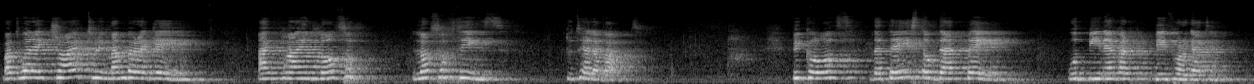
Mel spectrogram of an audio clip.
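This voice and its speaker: A woman from Syria giving an earnest prepared speech about being a refugee, speaking slowly and with measured care. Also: sits high, a bit bright. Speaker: speaker sharing refugee story. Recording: echoey hall from far off.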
